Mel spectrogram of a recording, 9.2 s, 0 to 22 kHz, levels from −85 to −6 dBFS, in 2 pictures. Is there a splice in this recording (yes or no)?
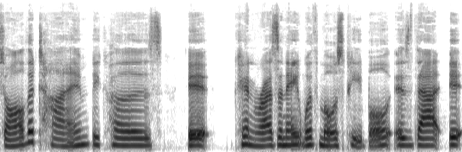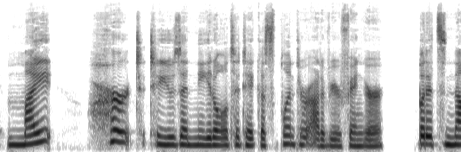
yes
